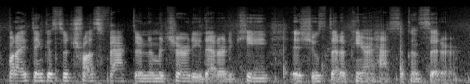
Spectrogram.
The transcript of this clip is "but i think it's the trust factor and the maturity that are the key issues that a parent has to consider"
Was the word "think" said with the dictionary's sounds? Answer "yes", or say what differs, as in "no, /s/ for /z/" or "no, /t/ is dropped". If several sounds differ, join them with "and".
yes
